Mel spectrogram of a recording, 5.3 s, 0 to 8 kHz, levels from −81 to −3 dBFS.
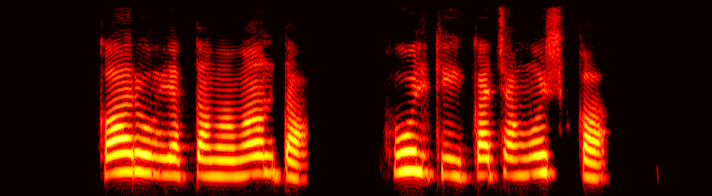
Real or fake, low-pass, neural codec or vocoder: fake; 7.2 kHz; autoencoder, 48 kHz, 32 numbers a frame, DAC-VAE, trained on Japanese speech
